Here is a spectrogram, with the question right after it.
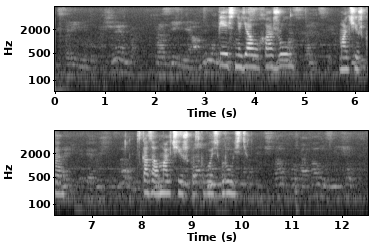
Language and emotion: Russian, neutral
